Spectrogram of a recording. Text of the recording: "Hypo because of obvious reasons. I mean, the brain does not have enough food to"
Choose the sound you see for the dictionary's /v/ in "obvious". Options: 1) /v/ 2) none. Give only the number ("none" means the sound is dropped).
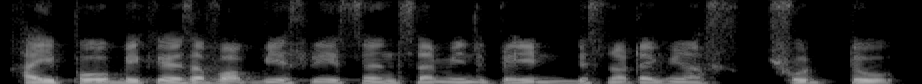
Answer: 1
